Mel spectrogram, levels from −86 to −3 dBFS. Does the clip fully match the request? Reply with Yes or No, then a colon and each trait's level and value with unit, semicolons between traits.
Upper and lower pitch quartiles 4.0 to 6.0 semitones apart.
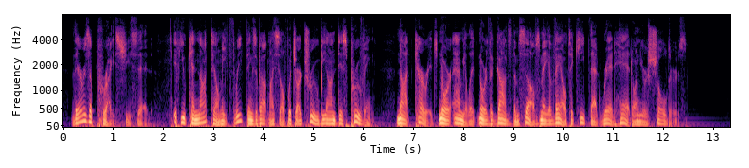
Yes: average, 5.1 semitones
